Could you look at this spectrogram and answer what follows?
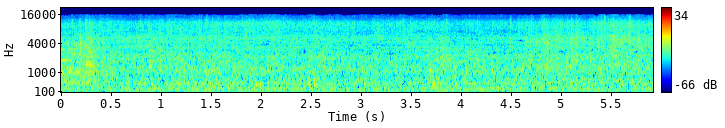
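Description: Pork, onions and a liquid sauce sizzling steadily in a hot nonstick skillet as they are stir-fried, with a few light taps and scrapes of a wooden spatula against the pan. The sauce is still wet and being cooked down.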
